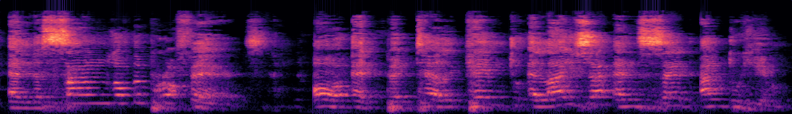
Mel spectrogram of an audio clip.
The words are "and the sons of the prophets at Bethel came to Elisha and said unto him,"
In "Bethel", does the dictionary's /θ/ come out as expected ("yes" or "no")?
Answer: no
